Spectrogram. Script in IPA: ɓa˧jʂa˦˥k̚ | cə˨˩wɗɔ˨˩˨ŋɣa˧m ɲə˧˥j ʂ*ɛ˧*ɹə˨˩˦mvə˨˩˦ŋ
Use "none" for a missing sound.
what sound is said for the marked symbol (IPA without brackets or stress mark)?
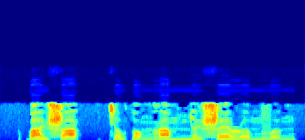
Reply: ɛ˧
